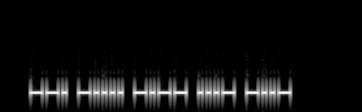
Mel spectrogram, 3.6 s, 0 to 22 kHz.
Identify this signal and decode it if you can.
Morse code, heard as a keyed tone, about 32 wpm, 700 Hz. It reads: G6YVX
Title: DXCC-100 Call Signs - 5 Characters - Repeated 3x - 30wpm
